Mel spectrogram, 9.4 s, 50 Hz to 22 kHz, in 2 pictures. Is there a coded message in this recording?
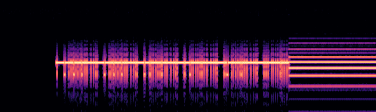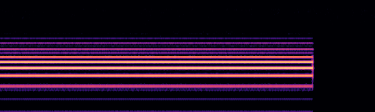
Yes: weather fax (radiofax), 120 lines a minute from 0.7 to 8.6 s, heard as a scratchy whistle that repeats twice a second.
